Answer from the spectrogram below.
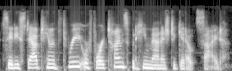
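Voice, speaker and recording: A young adult woman recounts a true-crime case in a loose, chatty podcast style. She is blunt and indignant and swears freely, and her voice sits at an ordinary pitch. The sound is dry and close. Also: normal speed, creaky, dry recording. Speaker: podcast co-host. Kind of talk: casual true-crime storytelling.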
